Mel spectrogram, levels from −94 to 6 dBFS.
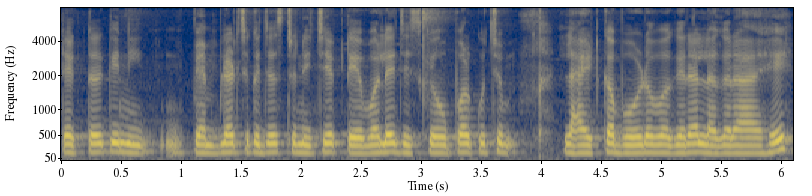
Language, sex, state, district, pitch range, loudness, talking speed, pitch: Hindi, female, Haryana, Charkhi Dadri, 155-170 Hz, -14 LUFS, 205 wpm, 165 Hz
